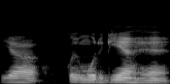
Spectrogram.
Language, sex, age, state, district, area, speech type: Hindi, male, 60+, Rajasthan, Jodhpur, urban, spontaneous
